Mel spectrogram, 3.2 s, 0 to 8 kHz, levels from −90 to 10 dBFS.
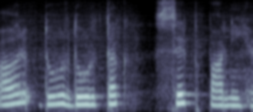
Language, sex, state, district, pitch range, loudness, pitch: Hindi, female, Uttar Pradesh, Jyotiba Phule Nagar, 200-230 Hz, -16 LUFS, 210 Hz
